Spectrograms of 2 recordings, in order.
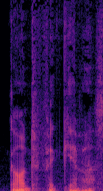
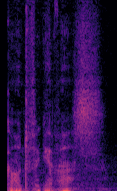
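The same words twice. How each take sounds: First: Said in the usual way. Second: Breathed out, barely voiced and much softer; a stunned prayer under the breath; hushed whisper. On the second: A narrator's reading. Utterson, shaken after the window, whispers a prayer.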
